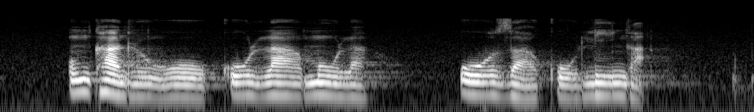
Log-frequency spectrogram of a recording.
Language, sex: South Ndebele, male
